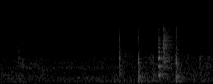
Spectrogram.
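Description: Faint rubbing of fingertips smoothing a freshly stuck sticker onto a paper sticker-album page, with a few light paper rustles and taps in the second half.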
